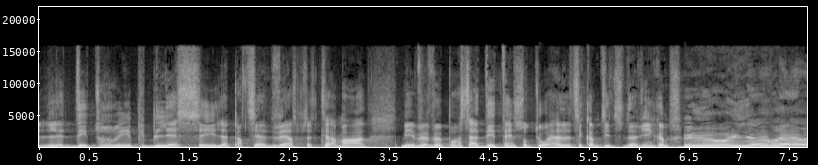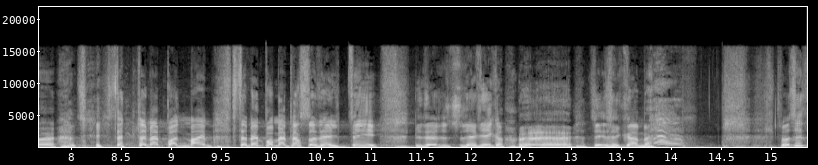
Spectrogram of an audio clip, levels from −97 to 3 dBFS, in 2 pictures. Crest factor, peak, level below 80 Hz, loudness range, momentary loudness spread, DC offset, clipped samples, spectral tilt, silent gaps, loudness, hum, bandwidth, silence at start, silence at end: 16 dB; -2 dBFS; -48 dBFS; 2 LU; 6 LU; 0.2%; under 0.1%; -4.5 dB/octave; none; -18 LUFS; none; 16 kHz; 0 s; 0 s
